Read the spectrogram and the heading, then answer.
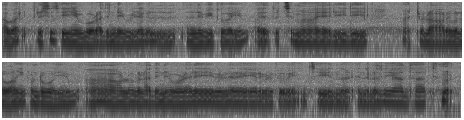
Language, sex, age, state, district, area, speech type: Malayalam, male, 18-30, Kerala, Kozhikode, rural, spontaneous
